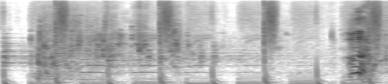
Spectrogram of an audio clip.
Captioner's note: laughs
